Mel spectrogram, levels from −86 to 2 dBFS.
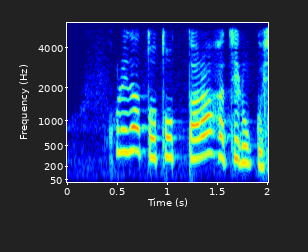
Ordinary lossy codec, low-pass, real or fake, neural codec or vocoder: none; 5.4 kHz; real; none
